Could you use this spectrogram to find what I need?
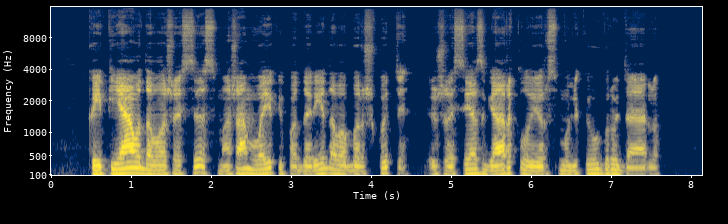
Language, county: Lithuanian, Kaunas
